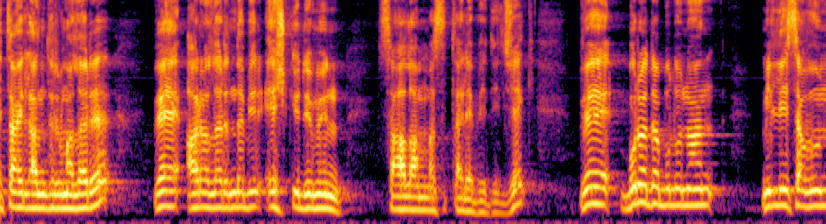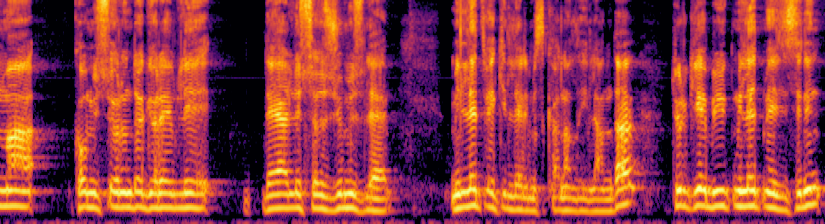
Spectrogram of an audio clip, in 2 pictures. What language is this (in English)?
Turkish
